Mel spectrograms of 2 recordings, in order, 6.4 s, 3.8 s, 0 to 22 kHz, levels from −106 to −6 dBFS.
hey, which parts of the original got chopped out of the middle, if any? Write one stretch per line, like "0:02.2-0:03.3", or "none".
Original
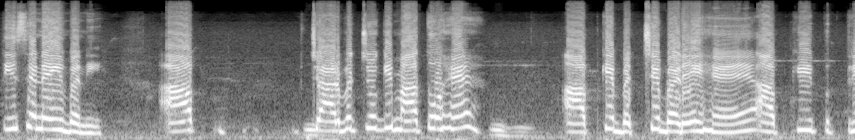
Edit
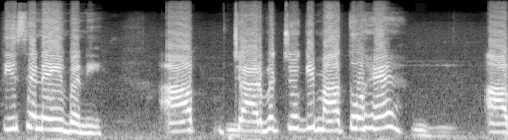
0:01.6-0:02.2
